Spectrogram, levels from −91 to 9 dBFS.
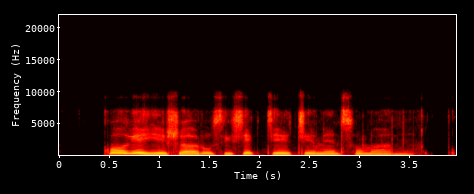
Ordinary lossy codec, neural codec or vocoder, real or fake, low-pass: Opus, 16 kbps; codec, 16 kHz, 4.8 kbps, FACodec; fake; 7.2 kHz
